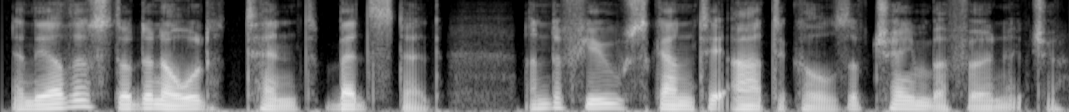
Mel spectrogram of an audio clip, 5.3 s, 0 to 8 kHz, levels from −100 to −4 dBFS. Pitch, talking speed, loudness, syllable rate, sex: 100 Hz, 180 wpm, -21 LUFS, 5.3 syllables/s, male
